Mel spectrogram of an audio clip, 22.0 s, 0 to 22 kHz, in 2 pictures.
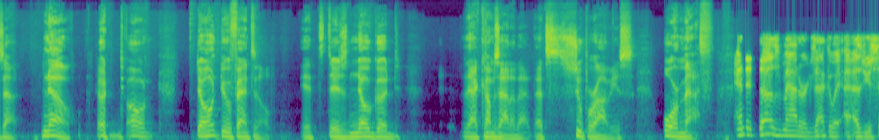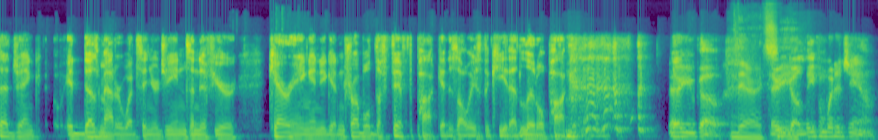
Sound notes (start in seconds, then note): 20.1 laugh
